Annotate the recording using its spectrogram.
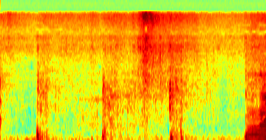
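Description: Footsteps of a hiker walking on a trail, a faint stroke about every half second, with the rustle of gear. A man's voice starts just before the end.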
